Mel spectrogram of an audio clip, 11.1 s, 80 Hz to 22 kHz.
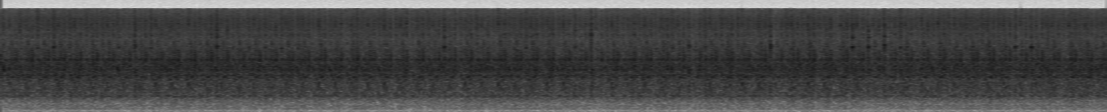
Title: IDI Knocking sound 1.MTS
